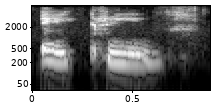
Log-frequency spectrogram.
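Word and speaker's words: écrivent: For il and elle, it's écrive. You don't pronounce the ENT here as well.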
